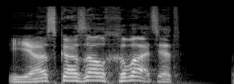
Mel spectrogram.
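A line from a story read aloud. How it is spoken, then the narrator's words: Growled. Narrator (Russian): зарычал Хагел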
